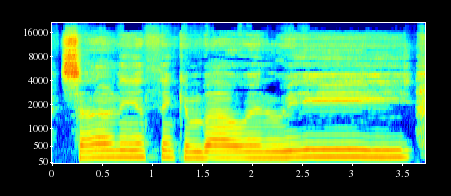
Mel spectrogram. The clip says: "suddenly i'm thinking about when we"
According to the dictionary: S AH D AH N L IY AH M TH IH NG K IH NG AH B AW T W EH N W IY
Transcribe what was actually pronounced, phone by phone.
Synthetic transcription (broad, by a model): S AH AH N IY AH TH IH NG K IH NG AH B AW T W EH N W IY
